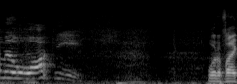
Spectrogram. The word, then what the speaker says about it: Milwaukee: your actions don't call Milwaukee what if I call Milwaukee actions would be speaking from itself actually it's pronounced miliwaki which is Algonquin for the good land that's right it's fair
